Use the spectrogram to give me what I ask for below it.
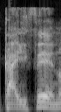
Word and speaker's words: KYC: Esta semana ha salido el tema de Uniswap y el KIC, ¿no? Que se dice así más coloquialmente, el KYC, que es el conoce a tu cliente.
